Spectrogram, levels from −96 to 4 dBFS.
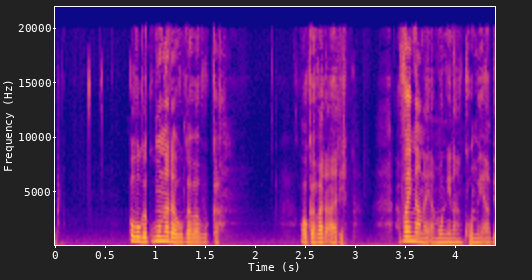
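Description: From the first moment to the end, the speech plays with the audio read two samples at a time: pairs of samples are taken as a single frame, so the speech runs at double speed and sits a full 12 semitones, one octave, higher. Unlike a plain sample-rate mismatch, which only shifts speed and pitch, this fault also folds high frequencies back down, on top of the chipmunk effect.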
